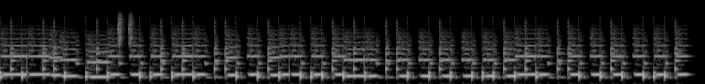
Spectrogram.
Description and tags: Pan flute and bongos festive melody.
bongos, festive, flute, melody, Pan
